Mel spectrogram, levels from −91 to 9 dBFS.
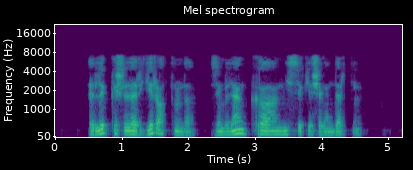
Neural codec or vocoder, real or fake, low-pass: none; real; 7.2 kHz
